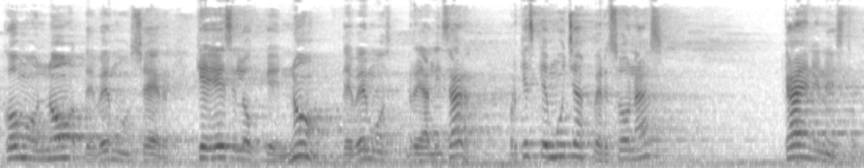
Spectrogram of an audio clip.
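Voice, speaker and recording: A middle-aged priest preaching with earnest emphasis, his voice rising on the warnings. It sits a little higher than most men's and rings through a church with long reverb. A faint ambience hangs underneath. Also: slight background noise. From Venezuela. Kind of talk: sermon. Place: church chapel by an ornate altar. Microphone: fixed camera at mid distance.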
